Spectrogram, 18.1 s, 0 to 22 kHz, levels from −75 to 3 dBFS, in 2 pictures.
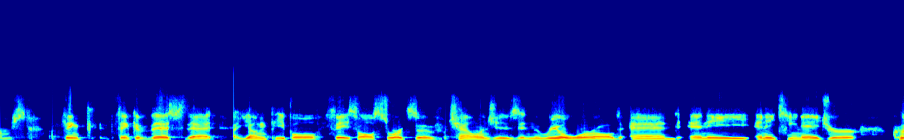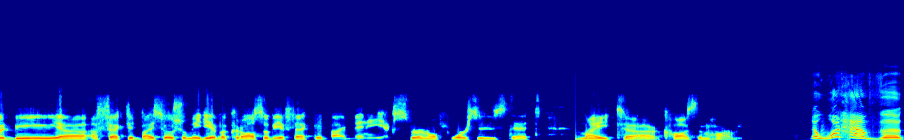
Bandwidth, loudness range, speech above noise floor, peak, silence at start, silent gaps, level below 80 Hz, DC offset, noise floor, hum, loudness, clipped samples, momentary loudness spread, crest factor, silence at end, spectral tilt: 10.5 kHz; 6 LU; 55 dB; -2 dBFS; 0 s; none; -62 dBFS; under 0.1%; -72 dBFS; none; -17 LUFS; under 0.1%; 11 LU; 14 dB; 0 s; -6 dB/octave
